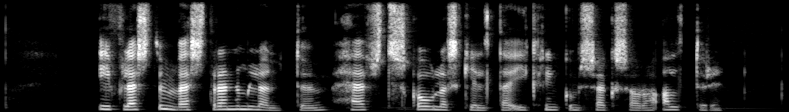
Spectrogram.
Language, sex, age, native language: Icelandic, female, 40-49, Icelandic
